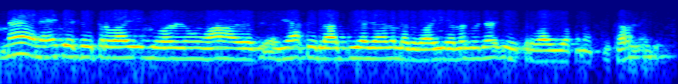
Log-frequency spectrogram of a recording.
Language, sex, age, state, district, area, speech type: Hindi, male, 45-60, Uttar Pradesh, Azamgarh, rural, conversation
